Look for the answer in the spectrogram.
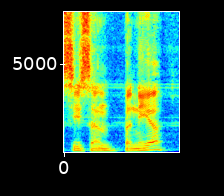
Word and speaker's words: Sisan Baniya: Diz, Rabindra, and we have a special guest, Sisan, Baniya.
